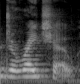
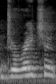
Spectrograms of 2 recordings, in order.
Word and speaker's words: derecho: want to talk about is what's called a derecho which is spelled d ER e CH o d ER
